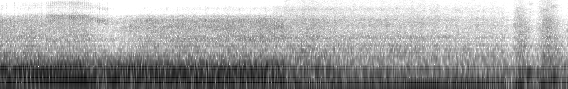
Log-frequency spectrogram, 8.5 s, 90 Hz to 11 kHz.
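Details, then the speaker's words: Gen 1 HEMI V8 on an engine dyno, first start of test: loud, lumpy running with a heavy shaking drone; the starter is noisy, and after starter adjustments the engine fights it, causing heavy vibration not seen in earlier tests, cause unclear. "besides the start of going a noisy coming a lot of noise out of it a lot of vibration there's a lot of vibration"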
